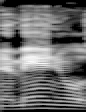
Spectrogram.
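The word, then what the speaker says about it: Jmmanuel: And Emmanuel is not spelled with an E, it's spelled with a silent J at the beginning.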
